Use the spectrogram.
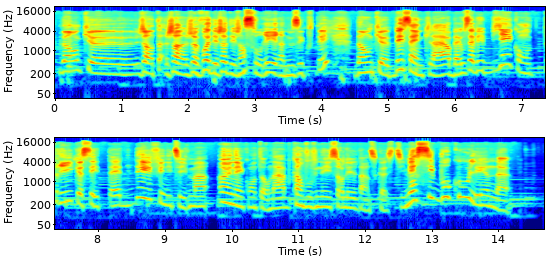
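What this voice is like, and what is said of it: Strong English accent in French. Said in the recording (French): “J'ai toujours eu un gros accent anglais”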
